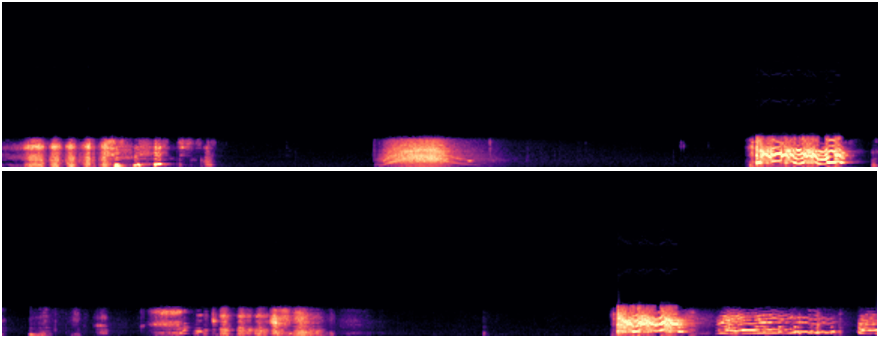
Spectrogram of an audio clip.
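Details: Six-month-old Doberman puppy Rocco attacking a hairdryer indoors: bursts of rapid rattling growls, several loud harsh barks spaced a few seconds apart, and high wavering whines near the end.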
